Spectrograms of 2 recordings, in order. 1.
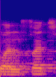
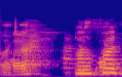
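Huruf t terakhir tidak diikuti vokal. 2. Vokal pendek ditambahkan setelah huruf t terakhir. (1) "Hanya tidak menambah harokat fathah pada huruf ta" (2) "wal fath menambah harokat huruf tanya"

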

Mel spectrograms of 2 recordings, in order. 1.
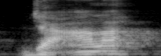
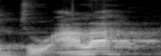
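Suku kata pertama memiliki vokal a. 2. Suku kata pertama memiliki vokal u.

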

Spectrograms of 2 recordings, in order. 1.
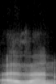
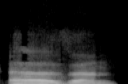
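Der erste Vokal bleibt kurz. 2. Der erste Vokal wird lang gezogen. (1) "ohne Verlängerung" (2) "Einige sagen أذان. Das ist falsch"

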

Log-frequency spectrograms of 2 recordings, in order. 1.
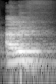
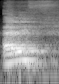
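দুই ঠোঁট একসাথে চেপে ধরে এই ধ্বনি তৈরি হয়। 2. উপরের দাঁত নিচের ঠোঁটে ছুঁইয়ে এই ধ্বনি তৈরি হয়। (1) "এরকম দুই টুট মিলে যায়, দুই টুট মিলে সঠিক উচ্চারণ হবে না" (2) "উপরে দুই দাঁত নিচে টুটের সাথে লাগবে"

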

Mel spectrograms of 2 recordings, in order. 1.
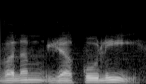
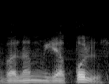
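आखिरी शब्द लंबी 'ee' स्वर ध्वनि पर खत्म होता है। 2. आखिरी शब्द एक बिना स्वर वाले व्यंजन पर खत्म होता है। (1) "खड़ी ज़ेर या कहिए कि या की आवाज़ पैदा की गई" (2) "आखिर में जज्म होना चाहिए"

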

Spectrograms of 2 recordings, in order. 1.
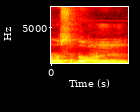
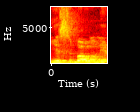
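இந்த சொல் 'u' உயிரெழுத்தில் தொடங்குகிறது. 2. இந்த சொல் 'i' உயிரெழுத்தில் தொடங்குகிறது. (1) "கொஞ்சம் இலக்கியமாக கரெக்டாக சொல்கிறவங்க உஸ்பவுன்னு சொல்லுவாங்க" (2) "கொஞ்சம் சாதாரண பேச்சு வழக்கில் இஸ்பவுன் என்று சொல்லுவார்கள்"

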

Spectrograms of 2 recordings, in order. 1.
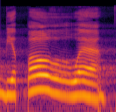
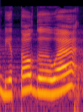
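Konsonan tengah mengalir halus tanpa memantul. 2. Konsonan tengah dilepaskan dengan memantul. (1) "tapi bitolwa" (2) "Ghain sukun jangan mantul. Jangan bitogwa"

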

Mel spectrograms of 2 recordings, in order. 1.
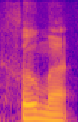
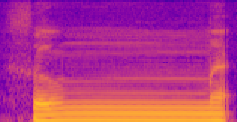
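M-nya tunggal, pendek, dan tidak ditahan. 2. M-nya bertasjid, ditahan lama dan berdengung. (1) "Enggak ada yang panjang. Enggak ada yang ditahan. Enggak ada yang didobel" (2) "ditahan, dobel dan dengung"

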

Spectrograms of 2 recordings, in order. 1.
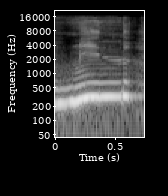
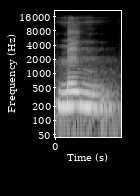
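La voyelle sonne comme un 'i' pur et plein. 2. La voyelle sonne comme un 'e' ouvert. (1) "un i pur et complet" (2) "il ne faut pas que ça ressemble à men"

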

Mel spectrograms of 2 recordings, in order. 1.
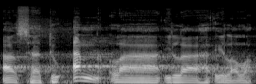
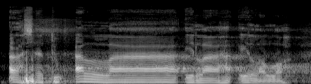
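Huruf n pada 'an' dilafalkan terpisah. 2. Huruf n menyatu dengan l setelahnya. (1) "ada an loh Bapak Ibu ya" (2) "Kemudian dibaca apa itu? Ihram biluguna"

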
